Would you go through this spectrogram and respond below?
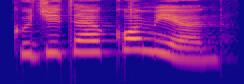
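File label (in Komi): кыдзи тайӧ комиӧн, Komi, female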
